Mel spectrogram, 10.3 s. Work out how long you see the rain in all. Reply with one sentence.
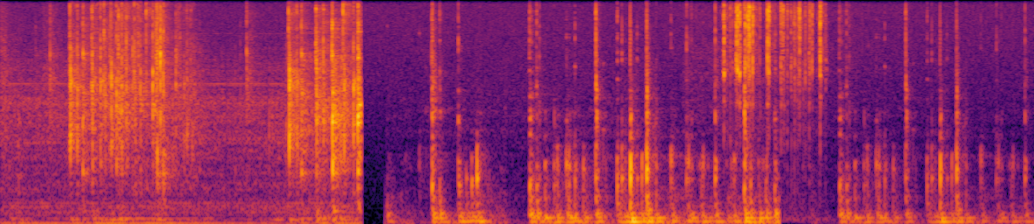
The rain can't be heard in this clip.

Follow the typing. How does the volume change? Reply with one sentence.
The loudness of the typing goes up, then down.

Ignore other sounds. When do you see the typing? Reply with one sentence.
The typing can be heard from 0.0 to 10.2 s.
